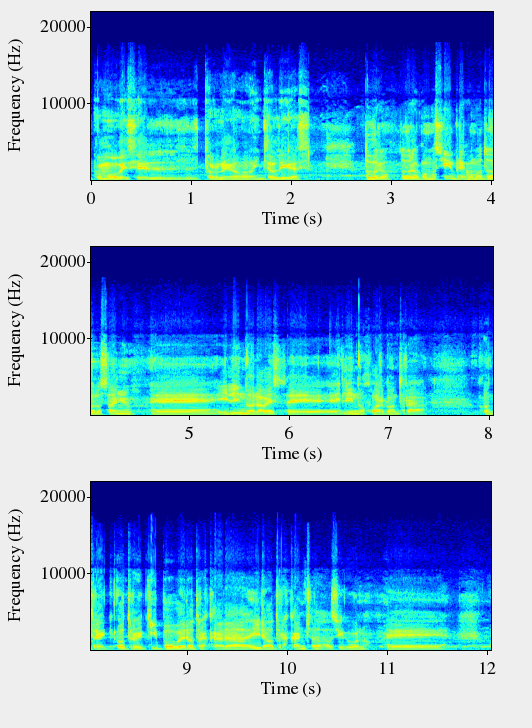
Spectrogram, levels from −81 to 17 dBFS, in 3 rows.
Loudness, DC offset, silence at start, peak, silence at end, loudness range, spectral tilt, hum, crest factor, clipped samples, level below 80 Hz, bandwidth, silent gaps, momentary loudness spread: -18 LUFS; under 0.1%; 0 s; 0 dBFS; 0 s; 2 LU; -1.5 dB/octave; none; 20 dB; under 0.1%; -50 dBFS; 18 kHz; none; 7 LU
